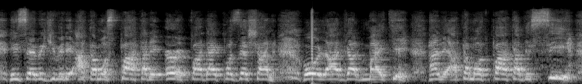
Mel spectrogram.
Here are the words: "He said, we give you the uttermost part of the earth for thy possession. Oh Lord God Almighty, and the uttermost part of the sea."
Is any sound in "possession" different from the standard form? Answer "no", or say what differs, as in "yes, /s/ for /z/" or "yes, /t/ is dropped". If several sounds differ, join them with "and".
no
